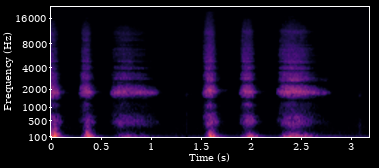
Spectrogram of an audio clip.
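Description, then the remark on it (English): A voice imitates the labored breathing of a woman breathing out her baby during birth: two sets of three forceful breaths, two short puffs then a longer drawn-out exhale, separated by a brief pause, with no words spoken. “I even s- seen uh, women just breathing out their baby.”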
